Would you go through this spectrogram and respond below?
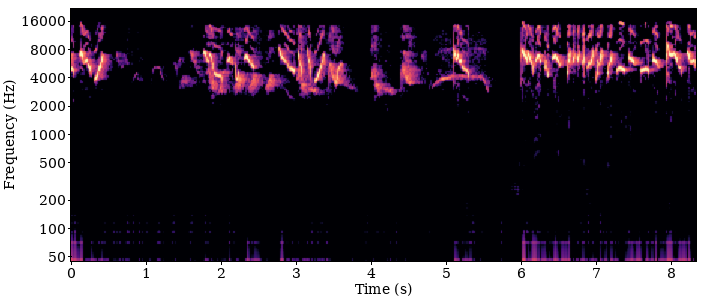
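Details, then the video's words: Oriental white-eye sings bursts of very high, fast twittering with quick sweeping notes, separated by short pauses, ending in a dense run of chatter. "PLECI JOSS ..BUKPAR KEREN..FIT NGICAU LOSS"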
